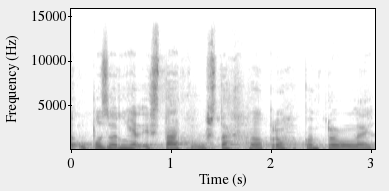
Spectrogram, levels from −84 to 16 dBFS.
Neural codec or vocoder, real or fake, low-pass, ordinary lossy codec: codec, 44.1 kHz, 3.4 kbps, Pupu-Codec; fake; 14.4 kHz; AAC, 96 kbps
